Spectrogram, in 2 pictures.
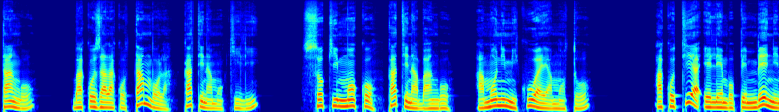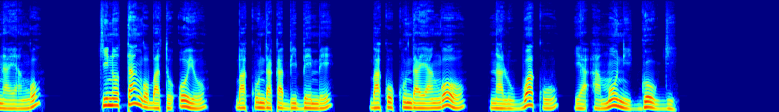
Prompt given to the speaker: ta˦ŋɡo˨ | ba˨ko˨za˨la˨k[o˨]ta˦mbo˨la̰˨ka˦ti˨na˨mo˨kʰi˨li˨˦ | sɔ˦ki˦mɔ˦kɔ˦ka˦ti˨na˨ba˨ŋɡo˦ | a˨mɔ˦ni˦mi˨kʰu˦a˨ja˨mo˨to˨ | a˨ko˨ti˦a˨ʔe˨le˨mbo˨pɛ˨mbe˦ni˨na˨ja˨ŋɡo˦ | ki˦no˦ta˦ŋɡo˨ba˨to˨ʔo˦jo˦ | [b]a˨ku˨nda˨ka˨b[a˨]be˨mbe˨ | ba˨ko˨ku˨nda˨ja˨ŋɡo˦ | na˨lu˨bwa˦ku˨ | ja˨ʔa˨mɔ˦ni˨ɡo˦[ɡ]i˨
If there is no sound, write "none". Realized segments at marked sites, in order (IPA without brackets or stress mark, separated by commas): o˨, b, i˨, ɡ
